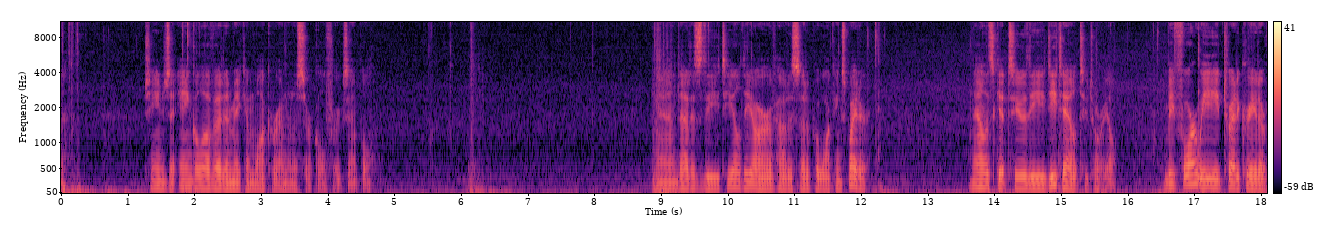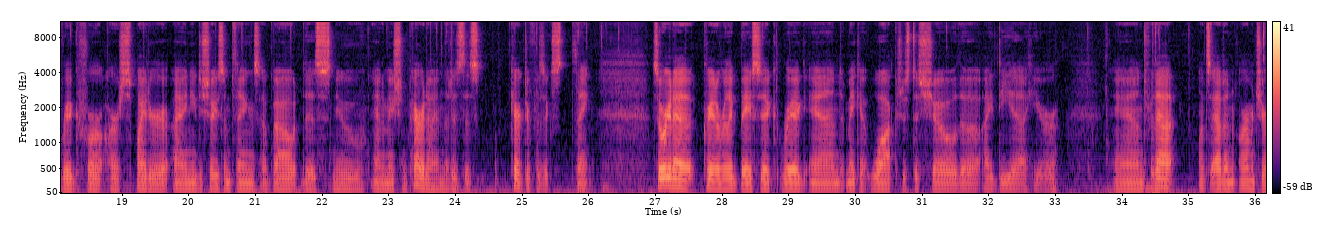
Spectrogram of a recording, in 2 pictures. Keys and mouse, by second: 1.9-12.2 shift+drag, 14.2 shift+middle click, 18.4 middle click, 19.3-20.8 middle drag, 21.3 middle click, 22.1 middle click, 23.0 middle click, 23.7 shift+middle click, 24.9 middle click, 26.0 shift+middle click, 27.5-30.7 middle drag, 31.4-33.5 middle drag, 34.5 shift+a.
